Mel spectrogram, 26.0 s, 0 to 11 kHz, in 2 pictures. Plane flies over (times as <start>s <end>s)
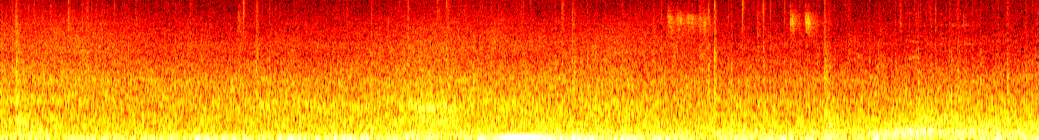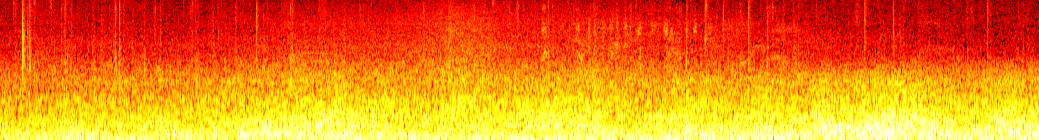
10.3s 25.9s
